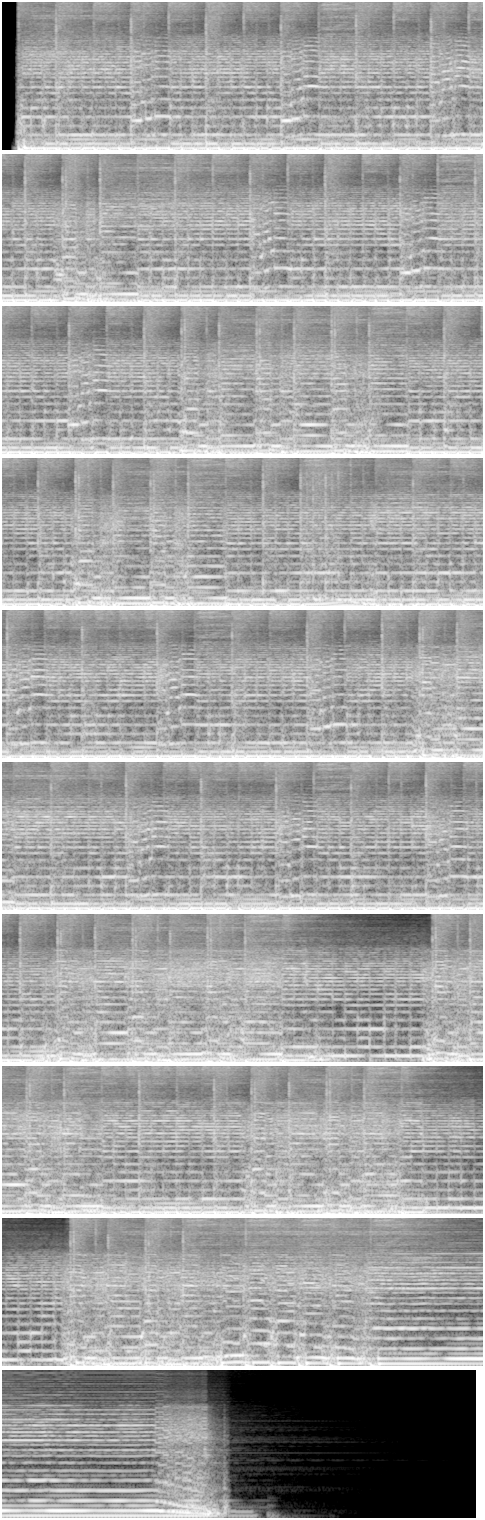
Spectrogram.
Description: Инструментальный отрезок композиции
